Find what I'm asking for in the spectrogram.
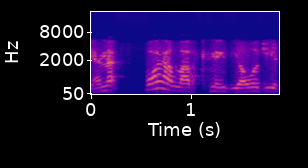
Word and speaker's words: kinesiology: So just for my own benefit, can you just explain what kinesiology is? And I hope I've got the pronunciation right. – Yeah, you have.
